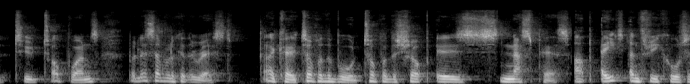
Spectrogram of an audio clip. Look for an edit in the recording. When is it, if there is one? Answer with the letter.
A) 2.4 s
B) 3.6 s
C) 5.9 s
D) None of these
B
